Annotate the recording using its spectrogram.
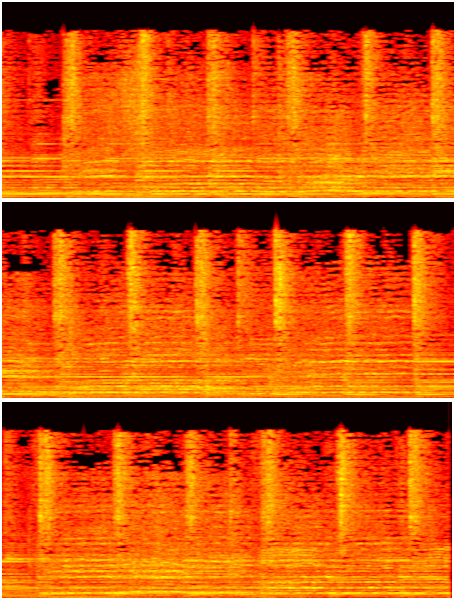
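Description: Choir singing gospel-style Christian music, with a steady beat ticking about twice a second.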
